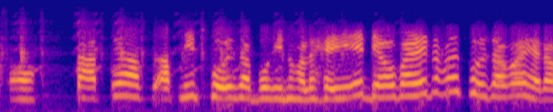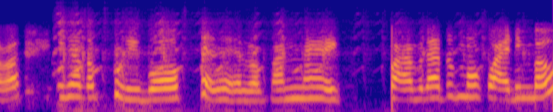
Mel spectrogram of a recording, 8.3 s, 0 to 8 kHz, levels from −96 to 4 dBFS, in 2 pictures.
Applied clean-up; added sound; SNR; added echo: neural mask model RNNoise.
